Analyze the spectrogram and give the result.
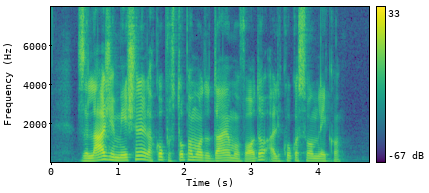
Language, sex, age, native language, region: Slovenian, male, 30-49, Slovenian, Central Slovenia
